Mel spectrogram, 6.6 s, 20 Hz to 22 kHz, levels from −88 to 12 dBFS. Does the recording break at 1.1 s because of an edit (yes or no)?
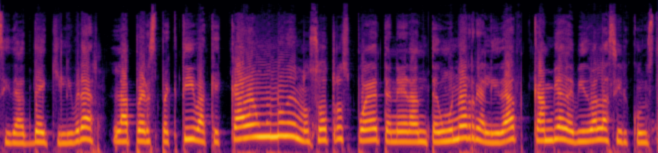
yes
